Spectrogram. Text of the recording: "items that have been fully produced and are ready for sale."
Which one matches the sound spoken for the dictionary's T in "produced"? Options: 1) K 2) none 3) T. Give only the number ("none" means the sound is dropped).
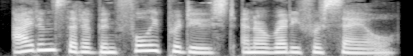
3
